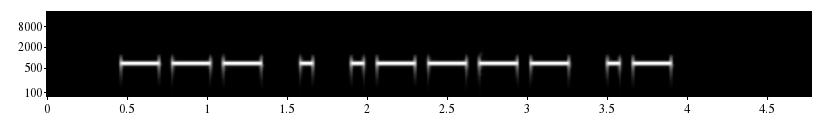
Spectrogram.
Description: Morse code, heard as a keyed tone, about 15 wpm, 700 Hz. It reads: OE1A
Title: DXCC-100 Call Signs - 4 Characters - Repeated 2x - 15wpm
